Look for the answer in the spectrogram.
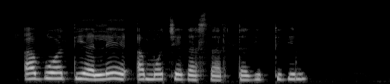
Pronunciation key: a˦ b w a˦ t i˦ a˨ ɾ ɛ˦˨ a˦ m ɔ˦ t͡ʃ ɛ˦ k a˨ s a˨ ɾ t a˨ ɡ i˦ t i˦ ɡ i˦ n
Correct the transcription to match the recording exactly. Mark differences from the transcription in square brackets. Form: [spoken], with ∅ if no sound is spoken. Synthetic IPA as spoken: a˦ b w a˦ t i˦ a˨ [l] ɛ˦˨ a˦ m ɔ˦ t͡ʃ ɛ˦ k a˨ s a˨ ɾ t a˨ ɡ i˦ t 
